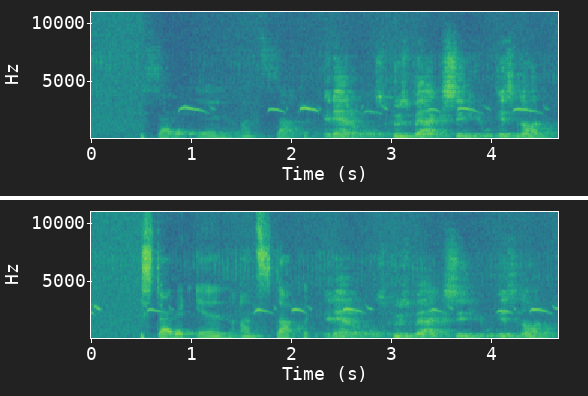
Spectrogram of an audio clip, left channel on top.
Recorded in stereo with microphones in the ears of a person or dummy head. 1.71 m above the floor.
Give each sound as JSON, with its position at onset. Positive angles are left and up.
{"t": 0.5, "sound": "a woman speaking", "side_deg": -75, "distance_m": 1.7}
{"t": 2.3, "sound": "a man speaking", "side_deg": 50, "distance_m": 5.5}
